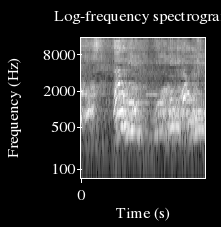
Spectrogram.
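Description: Gigi the dog barks and yips in quick, close bursts outdoors in a yard, a few sharp barks running together.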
